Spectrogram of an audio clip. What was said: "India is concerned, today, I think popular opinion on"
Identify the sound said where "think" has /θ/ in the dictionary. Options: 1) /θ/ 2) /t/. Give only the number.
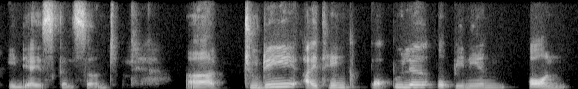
2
